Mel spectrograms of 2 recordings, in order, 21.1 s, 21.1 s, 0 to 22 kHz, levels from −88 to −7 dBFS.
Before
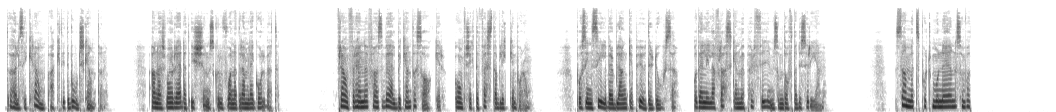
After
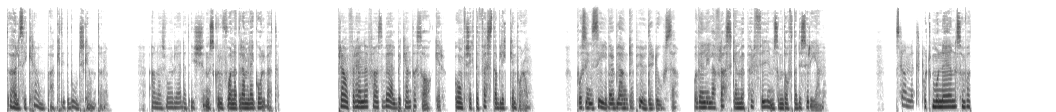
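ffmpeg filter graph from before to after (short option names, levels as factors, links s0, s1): -filter_complex "[0:a]asettb=1/sr,asplit=3[s0][s1][s2];[s0]atrim=end=0.584[s3];[s1]atrim=start=0.58:end=4.12,asetpts=PTS-STARTPTS,afade=t=in:d=0.004:c=qsin,afade=t=out:st=3.536:d=0.004:c=qsin,lowshelf=f=420:g=11.5,acompressor=threshold=0.0178:ratio=4:attack=3.2:release=140:knee=1:detection=peak[s4];[s2]atrim=start=4.116[s5];[s3][s4]acrossfade=d=0.004:c1=hsin:c2=qsin[s6];[s6][s5]acrossfade=d=0.004:c1=qsin:c2=hsin,asettb=1/sr,asplit=3[s7][s8][s9];[s7]atrim=end=5.464[s10];[s8]atrim=start=5.46:end=8.43,asetpts=PTS-STARTPTS,afade=t=in:d=0.004:c=qsin,afade=t=out:st=2.966:d=0.004:c=qsin,lowpass=f=2700:p=1,asubboost=boost=12:cutoff=50[s11];[s9]atrim=start=8.426[s12];[s10][s11]acrossfade=d=0.004:c1=hsin:c2=qsin[s13];[s13][s12]acrossfade=d=0.004:c1=qsin:c2=hsin,asettb=1/sr,asplit=3[s14][s15][s16];[s14]atrim=end=10.554[s17];[s15]atrim=start=10.55:end=14.43,asetpts=PTS-STARTPTS,afade=t=in:d=0.004:c=qsin,afade=t=out:st=3.876:d=0.004:c=qsin,flanger=delay=16.5:depth=5.9:speed=2.7,bandreject=f=4800:w=18[s18];[s16]atrim=start=14.426[s19];[s17][s18]acrossfade=d=0.004:c1=hsin:c2=qsin[s20];[s20][s19]acrossfade=d=0.004:c1=qsin:c2=hsin,asettb=1/sr,asplit=3[s21][s22][s23];[s21]atrim=end=17.974[s24];[s22]atrim=start=17.97:end=18.5,asetpts=PTS-STARTPTS,afade=t=in:d=0.004:c=qsin,afade=t=out:st=0.526:d=0.004:c=qsin,highpass=f=250:w=0.5412,highpass=f=250:w=1.3066,equalizer=f=270:t=q:w=4:g=-5,equalizer=f=690:t=q:w=4:g=9,equalizer=f=1300:t=q:w=4:g=-7,equalizer=f=2000:t=q:w=4:g=9,equalizer=f=3200:t=q:w=4:g=5,lowpass=f=4000:w=0.5412,lowpass=f=4000:w=1.3066,acompressor=threshold=0.0158:ratio=4:attack=3.2:release=140:knee=1:detection=peak[s25];[s23]atrim=start=18.496[s26];[s24][s25]acrossfade=d=0.004:c1=hsin:c2=qsin[s27];[s27][s26]acrossfade=d=0.004:c1=qsin:c2=hsin,highshelf=f=4900:g=10,agate=range=0.0224:threshold=0.00398:ratio=3:detection=peak,equalizer=f=1500:w=7.3:g=6"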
